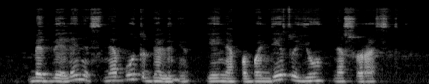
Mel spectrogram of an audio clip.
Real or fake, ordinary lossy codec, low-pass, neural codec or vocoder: real; MP3, 64 kbps; 19.8 kHz; none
